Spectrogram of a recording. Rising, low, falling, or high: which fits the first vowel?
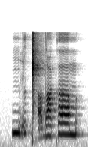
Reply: high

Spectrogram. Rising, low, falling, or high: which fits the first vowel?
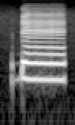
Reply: high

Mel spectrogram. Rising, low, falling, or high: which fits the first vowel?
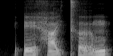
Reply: rising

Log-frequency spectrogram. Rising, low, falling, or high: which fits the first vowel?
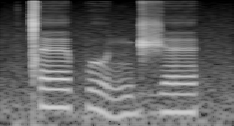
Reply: high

